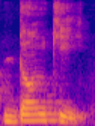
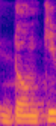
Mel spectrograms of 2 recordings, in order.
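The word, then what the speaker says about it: donkey: इसे डोंकी भी बोलते हैं, इसे डंकी भी बोलते हैं, तो इस वीडियो में हम इसे डंकी ही बोलेंगे। ब्रिटिश प्रोनाउंसिएशन में इसे डंकी कहते हैं और अमेरिकन प्रोनाउंसिएशन में इसे डोंकी कहते हैं।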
